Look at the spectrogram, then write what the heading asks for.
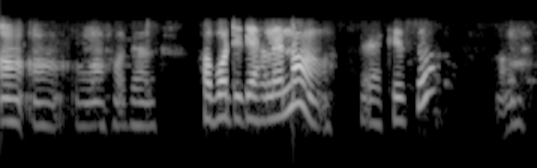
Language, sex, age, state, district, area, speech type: Assamese, female, 30-45, Assam, Dibrugarh, urban, conversation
